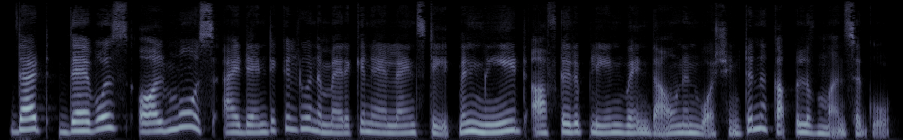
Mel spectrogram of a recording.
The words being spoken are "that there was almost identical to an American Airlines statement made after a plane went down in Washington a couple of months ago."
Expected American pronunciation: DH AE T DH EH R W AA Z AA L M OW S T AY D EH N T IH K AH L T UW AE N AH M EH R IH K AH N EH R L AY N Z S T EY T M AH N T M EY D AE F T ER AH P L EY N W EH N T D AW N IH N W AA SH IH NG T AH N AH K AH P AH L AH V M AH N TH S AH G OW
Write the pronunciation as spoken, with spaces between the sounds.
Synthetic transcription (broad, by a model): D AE T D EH R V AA Z AA L M OW S T AY D EH N T IH K AH L T UW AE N AH M EH R IH K AH N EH R L AY N S T EY T M AH N T M EY D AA F T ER AH P L EY N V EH N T D AW N IH N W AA SH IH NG T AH N AH K AH P AH L AH V M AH N S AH G OW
